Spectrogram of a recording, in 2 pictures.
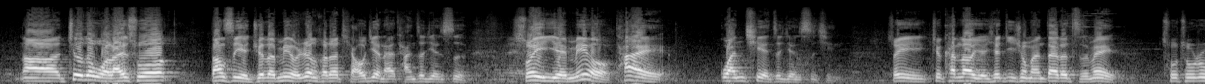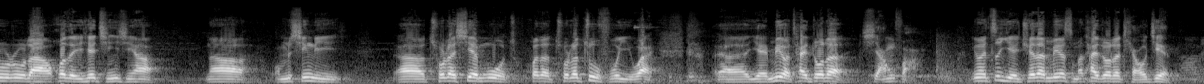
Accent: Taipei, Taiwan; 因为我是一个在台北长大的孩子，他是在乡下长大的孩子，我们的距离啊是观念上是有落差的

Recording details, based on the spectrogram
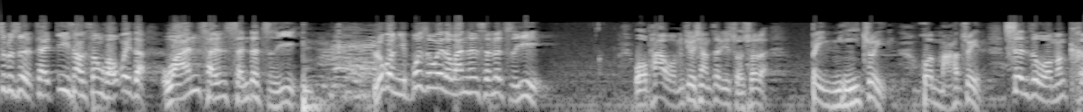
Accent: China; 因为我们中国人说，人生不如意的事十之八九。

